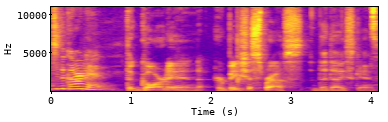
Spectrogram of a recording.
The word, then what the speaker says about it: Herbaceous: Herbaceous. Herbaceous. The H is silent.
